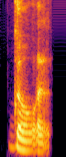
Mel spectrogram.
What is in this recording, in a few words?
"goal", Indian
